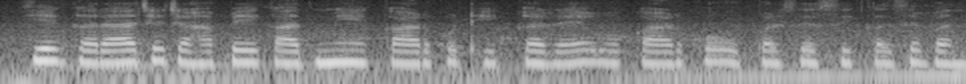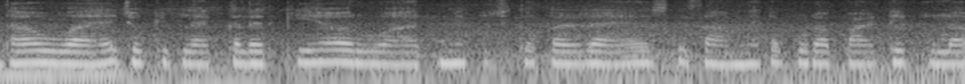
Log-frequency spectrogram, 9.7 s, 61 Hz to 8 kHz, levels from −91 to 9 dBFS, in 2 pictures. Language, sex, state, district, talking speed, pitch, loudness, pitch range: Hindi, female, Uttar Pradesh, Deoria, 280 wpm, 205 Hz, -18 LUFS, 195-215 Hz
